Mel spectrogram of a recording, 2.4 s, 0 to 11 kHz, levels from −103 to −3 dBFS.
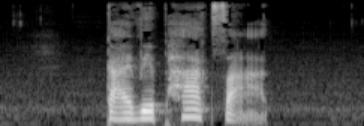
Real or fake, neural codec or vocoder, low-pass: real; none; 9.9 kHz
